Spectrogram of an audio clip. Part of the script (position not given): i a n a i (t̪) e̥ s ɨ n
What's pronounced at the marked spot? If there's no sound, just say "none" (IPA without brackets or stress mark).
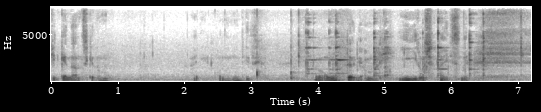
d̪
